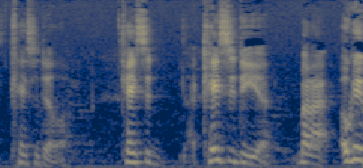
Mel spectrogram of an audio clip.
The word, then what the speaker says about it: quesadilla: she goes nope it's the same double l it's the same spanish tortillas tortilla and quesadilla quesadilla that's how you say it quesadilla quesad quesadilla but i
